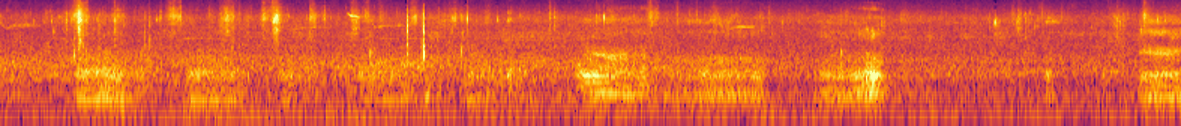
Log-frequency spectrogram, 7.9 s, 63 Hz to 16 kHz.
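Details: Six-week-old Basset Hound puppies play in a garden with their mother and father nearby on 19 September 2009. Short whiny yelps and grumbling bursts come roughly every second amid rustling and soft thumps.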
